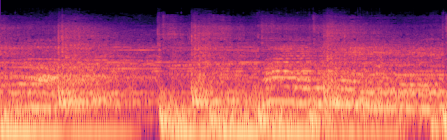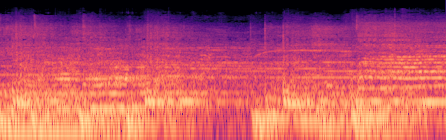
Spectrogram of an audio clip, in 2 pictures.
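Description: A band playing live through a large concert sound system, loud with heavy bass. The music drops back briefly twice, about a second and a half in and near the end, each time coming back in hard.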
